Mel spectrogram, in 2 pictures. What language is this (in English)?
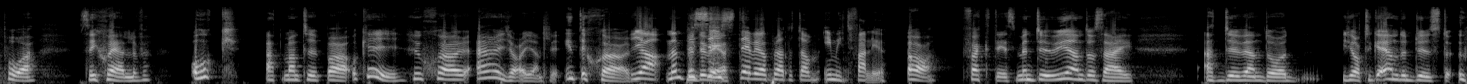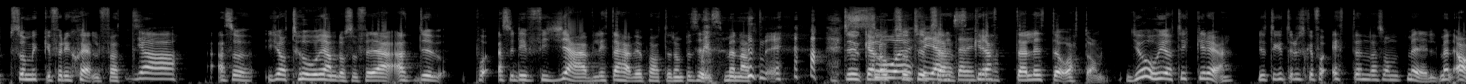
Swedish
